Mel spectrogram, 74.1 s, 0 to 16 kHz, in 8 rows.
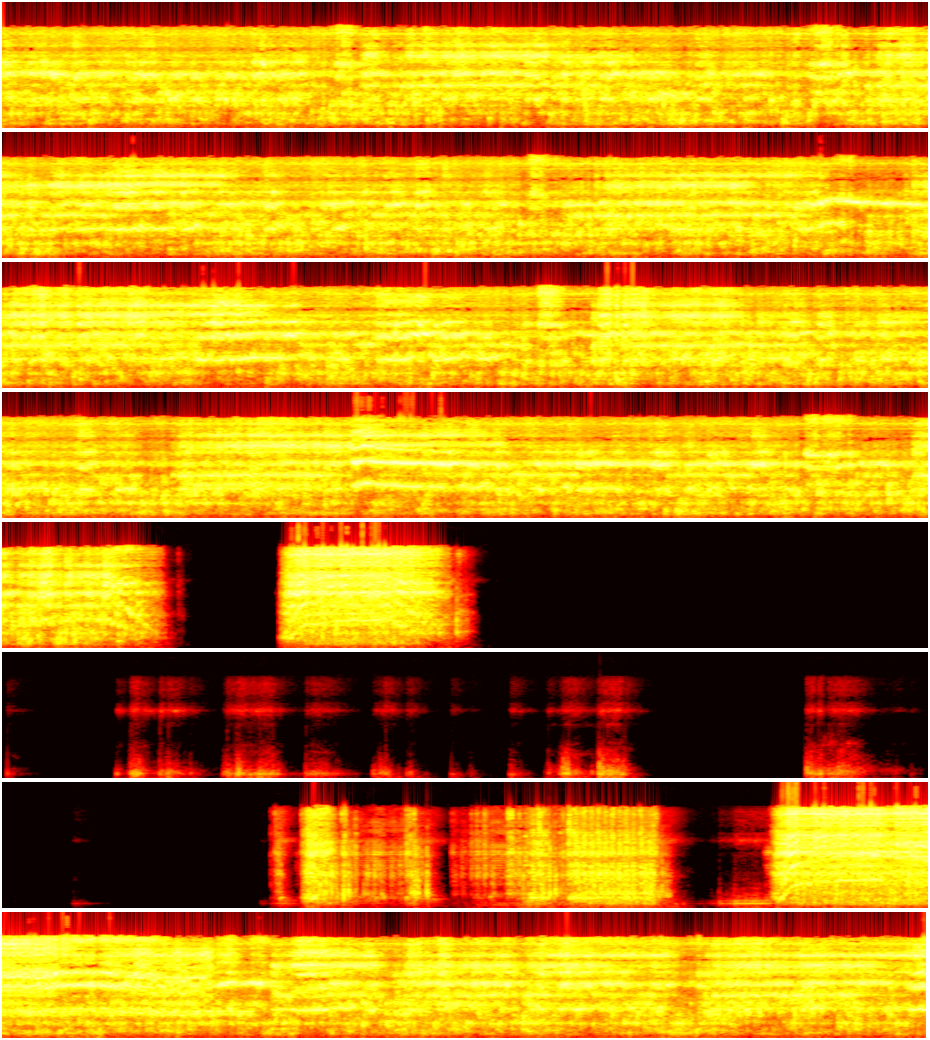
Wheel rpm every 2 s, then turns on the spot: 230, 230, 230, 230, 230, 230, 230, 230, 240, 240, 230, 230, 230, 230, 230, 240, 240, 230, 230, 50, 90, 0, 0, 0, 0, 0, 0, 0, 0, 10, 10, 40, 210, 220, 230, 230, 230.
58-62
